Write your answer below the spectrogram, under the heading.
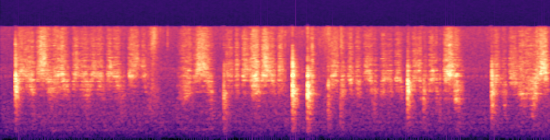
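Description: Chalk writing on a blackboard: a run of short scratching strokes, with a few sharp ticks of the chalk against the board.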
